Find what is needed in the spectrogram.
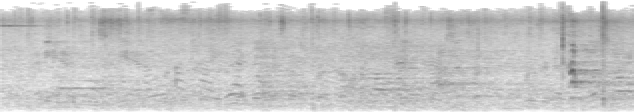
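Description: Wrestlers' feet stepping and shuffling on a foam wrestling mat and hands slapping as they fight for grips, under the murmur of voices in a large gym. Near the end comes one sharp, louder slap or thud as the two lock up.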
